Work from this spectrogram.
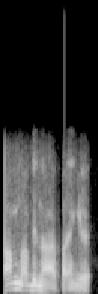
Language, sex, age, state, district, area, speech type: Urdu, male, 60+, Delhi, Central Delhi, urban, conversation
